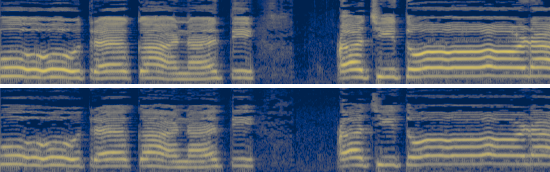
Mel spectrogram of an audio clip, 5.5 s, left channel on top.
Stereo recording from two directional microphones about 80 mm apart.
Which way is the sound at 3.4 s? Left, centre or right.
Left.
